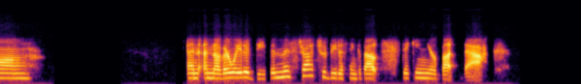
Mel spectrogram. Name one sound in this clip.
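A woman speaks calmly and clearly through a headset microphone.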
